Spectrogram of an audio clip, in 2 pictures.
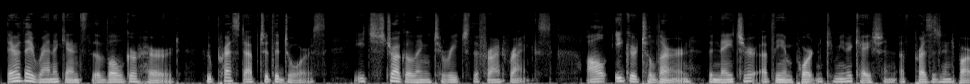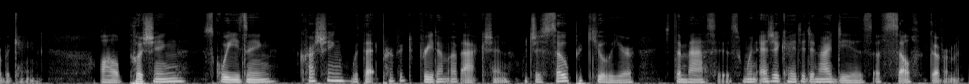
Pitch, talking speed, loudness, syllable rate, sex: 115 Hz, 175 wpm, -23 LUFS, 5.4 syllables/s, male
